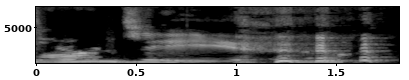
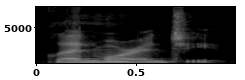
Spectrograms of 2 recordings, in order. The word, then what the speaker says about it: Glenmorangie: Glenmorangie. Glenmorangie.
